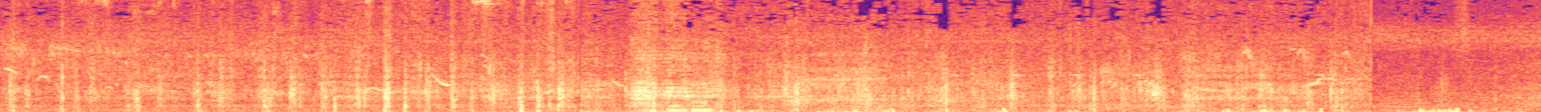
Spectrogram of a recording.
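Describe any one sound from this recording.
Runners' feet crunch on a gravel road.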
